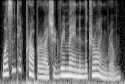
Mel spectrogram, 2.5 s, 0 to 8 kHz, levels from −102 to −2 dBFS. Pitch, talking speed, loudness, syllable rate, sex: 200 Hz, 240 wpm, -16 LUFS, 5.3 syllables/s, female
